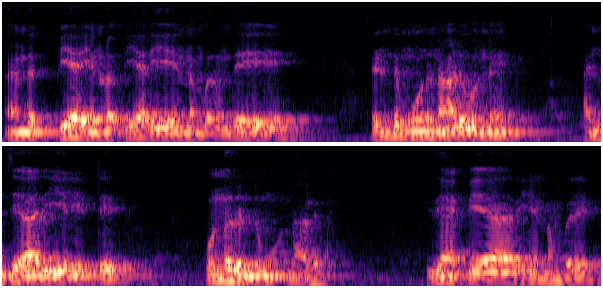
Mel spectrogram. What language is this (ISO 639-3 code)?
tam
